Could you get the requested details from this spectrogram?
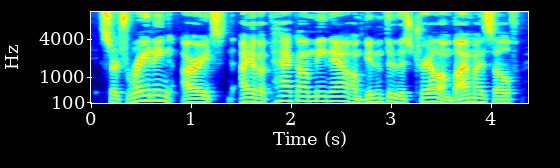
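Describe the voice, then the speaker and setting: A young man, a podcast guest, telling a camping story in casual chat. He is animated, swears often and laughs as he talks. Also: mid-range voice, fairly quick, clear, resonant tone.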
